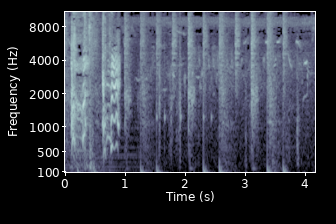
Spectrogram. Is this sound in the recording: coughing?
yes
